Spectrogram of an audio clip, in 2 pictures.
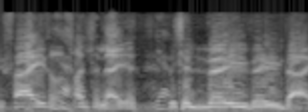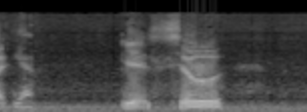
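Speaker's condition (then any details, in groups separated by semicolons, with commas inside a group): Cerebral palsy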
